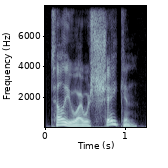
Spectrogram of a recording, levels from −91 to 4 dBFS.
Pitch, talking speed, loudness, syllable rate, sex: 120 Hz, 285 wpm, -16 LUFS, 6.3 syllables/s, male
